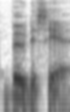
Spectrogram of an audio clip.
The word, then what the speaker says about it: Boadicea: so in that sense there is a very good argument that that is how should be said mr. soup it should be Boadicea it should be I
